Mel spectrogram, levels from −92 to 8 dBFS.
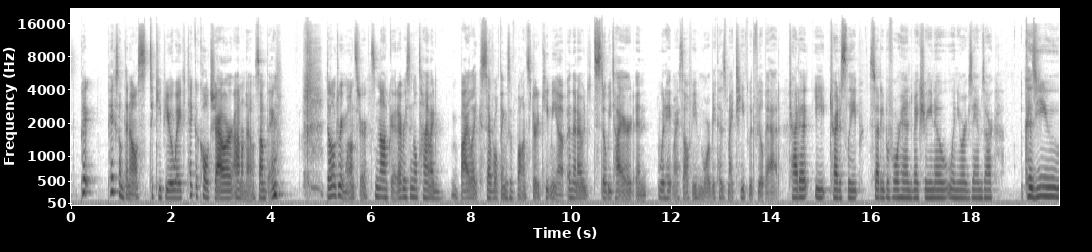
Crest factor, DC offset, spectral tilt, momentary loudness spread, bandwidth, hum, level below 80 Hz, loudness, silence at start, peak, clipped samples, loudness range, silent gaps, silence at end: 24 dB; under 0.1%; -4.5 dB/octave; 11 LU; 18 kHz; none; -52 dBFS; -29 LUFS; 0.05 s; -4 dBFS; under 0.1%; 6 LU; none; 0 s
